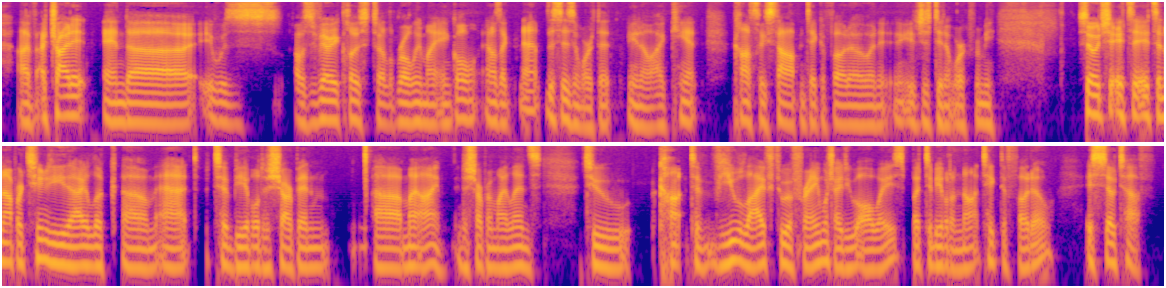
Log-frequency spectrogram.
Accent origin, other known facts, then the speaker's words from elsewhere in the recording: Florida, United States; growing up in Florida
